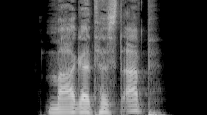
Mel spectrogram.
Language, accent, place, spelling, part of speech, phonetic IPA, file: German, Germany, Berlin, magertest ab, verb, [ˌmaːɡɐtəst ˈap], De-magertest ab.ogg
- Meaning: inflection of abmagern: 1. second-person singular preterite 2. second-person singular subjunctive II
